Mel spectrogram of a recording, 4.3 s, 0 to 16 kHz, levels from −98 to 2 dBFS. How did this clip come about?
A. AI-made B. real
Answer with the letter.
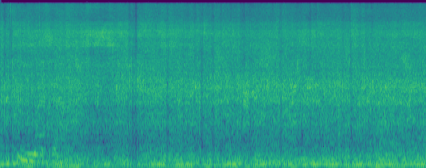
A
